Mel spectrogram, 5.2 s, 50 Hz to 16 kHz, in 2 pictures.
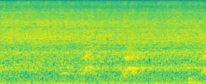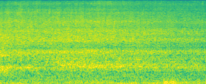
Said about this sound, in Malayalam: ഇനി നമുക്കിതിലേക്ക് ഒരു 1/2 കപ്പ് ചൂടുവെള്ളം ചേർത്തിട്ട് ഒന്ന് അടച്ചു വയ്ക്കാം.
